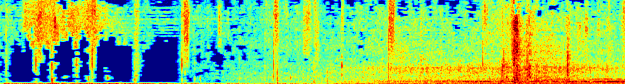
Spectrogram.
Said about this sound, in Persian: یه اتومبیل وارد ساختمون شده. دستگاه‌ها هیچ نشونی از راننده پیدا نکردن.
